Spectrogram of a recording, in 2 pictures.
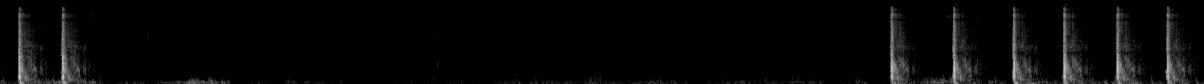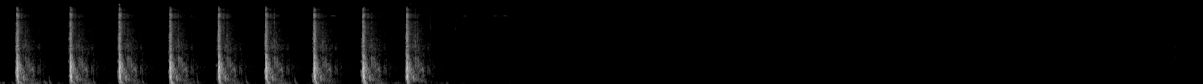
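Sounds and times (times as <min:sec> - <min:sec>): gunshots in rapid string: 0:00.0 - 0:00.9, 0:08.9 - 0:16.4.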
